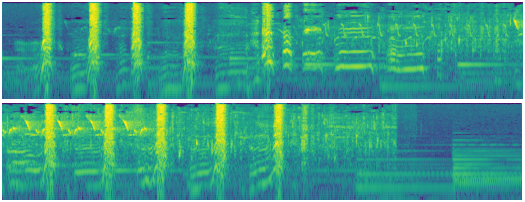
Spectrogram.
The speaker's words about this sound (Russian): но собачонка и не думала униматься, и только когда он подхватил из-под ног камень, бросилась назад к оврагу.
